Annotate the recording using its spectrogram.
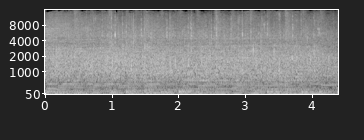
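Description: Audience applauding, with stage play-off music holding steady low notes underneath.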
